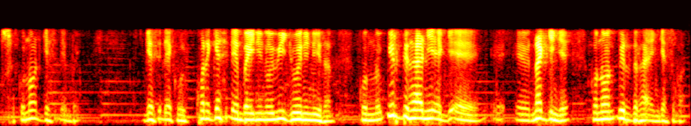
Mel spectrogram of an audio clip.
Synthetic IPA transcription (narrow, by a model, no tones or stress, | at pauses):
kɔnɔnɡɛsɗɛmbaj | ɡɛsɗɛkɔkɔnɛɡɛsɗɛmbajninɔwiːd͡ʒoːninitan | kɔnɔɓiɾdiɾaniɛɡɛ | naɡːiŋɡɛ | kɔnɔnɓiɾdiɾaɛŋɡɛsban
